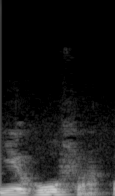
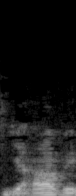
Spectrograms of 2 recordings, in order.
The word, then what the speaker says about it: Jahwe: Viele sagen Jehova oder andere sagen Yahweh. Sie haben so wissenschaftlich gesehen, ist es eher wahrscheinlich, dass es Jahwe ist, die richtige Aussprache, weil das Wort Jahwe hat eine Bedeutung. Diese Bedeutung, ich bin. Und das Wort Jehova hat keine Bedeutung.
